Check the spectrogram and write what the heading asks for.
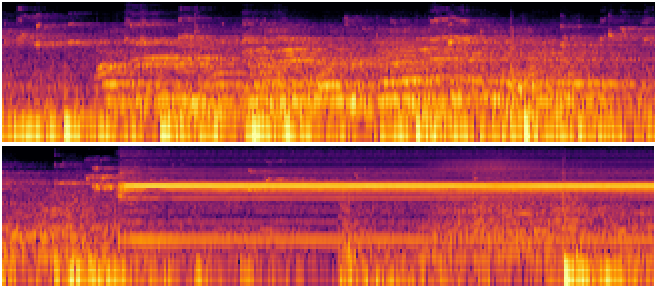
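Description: A basketball game buzzer sounds one long steady blast, starting about four seconds in and holding for nearly three seconds. Before it come players' shouts and a basketball bouncing on the court floor.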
